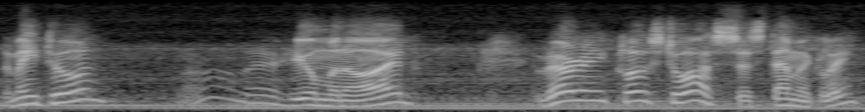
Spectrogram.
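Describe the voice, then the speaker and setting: A polite driver who holds something back. The voice sits a little high. It comes from a 1950s radio play with clear background noise. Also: male voice, big pitch swings, moderate pace, pushed and bright, muffled recording, exaggerated voice. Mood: informative. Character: deferential local chauffeur, guarded, hinting at trouble. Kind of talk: 1950s radio drama acting. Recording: noisy old 1950 radio recording.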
